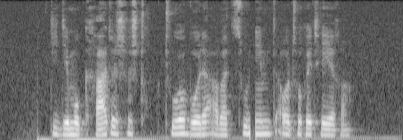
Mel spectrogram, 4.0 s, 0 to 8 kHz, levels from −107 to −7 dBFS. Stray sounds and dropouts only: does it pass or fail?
fail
